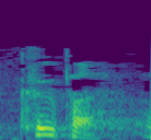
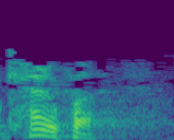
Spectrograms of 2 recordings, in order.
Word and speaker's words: Cowper: One such person who suffered depression for most of his life was that well-known hymn writer, William Cowper, or William Cowper, depending on how you wish to pronounce C-O-W-P-E-R.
